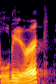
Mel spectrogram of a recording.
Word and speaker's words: Lyriq: its naming structure and will rename all of them so they end with the letters IQ, pronounced IC. The first will be the electric Cadillac SUV called the Lyriq, and it's coming out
